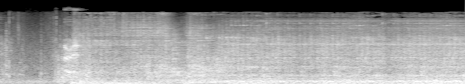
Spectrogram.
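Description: A metal lift rumbles and creaks as it moves.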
